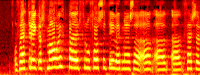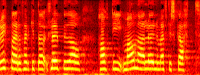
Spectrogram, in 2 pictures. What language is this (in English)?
Icelandic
